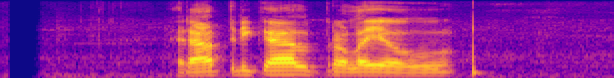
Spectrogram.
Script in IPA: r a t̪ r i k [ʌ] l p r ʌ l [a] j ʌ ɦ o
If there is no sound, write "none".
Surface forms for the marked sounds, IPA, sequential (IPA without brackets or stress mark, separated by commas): a, ʌ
